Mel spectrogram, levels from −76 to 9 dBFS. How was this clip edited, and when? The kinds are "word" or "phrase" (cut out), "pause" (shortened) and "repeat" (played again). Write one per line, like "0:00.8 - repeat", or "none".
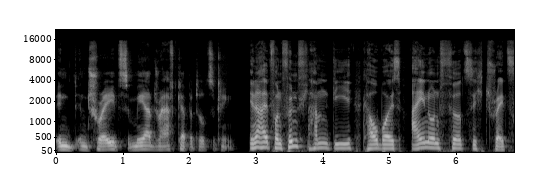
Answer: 0:03.7 - word
0:04.5 - pause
